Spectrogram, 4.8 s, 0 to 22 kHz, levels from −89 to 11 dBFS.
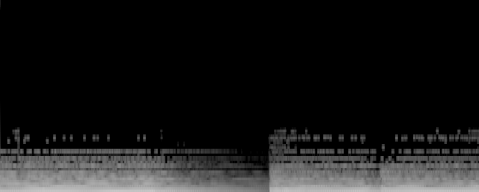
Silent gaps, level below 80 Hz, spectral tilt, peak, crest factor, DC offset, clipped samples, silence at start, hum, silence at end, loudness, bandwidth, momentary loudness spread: none; -20 dBFS; -6.5 dB/octave; -2 dBFS; 14 dB; under 0.1%; under 0.1%; 0 s; 50 Hz at -25 dBFS; 0 s; -18 LUFS; 6.2 kHz; 12 LU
